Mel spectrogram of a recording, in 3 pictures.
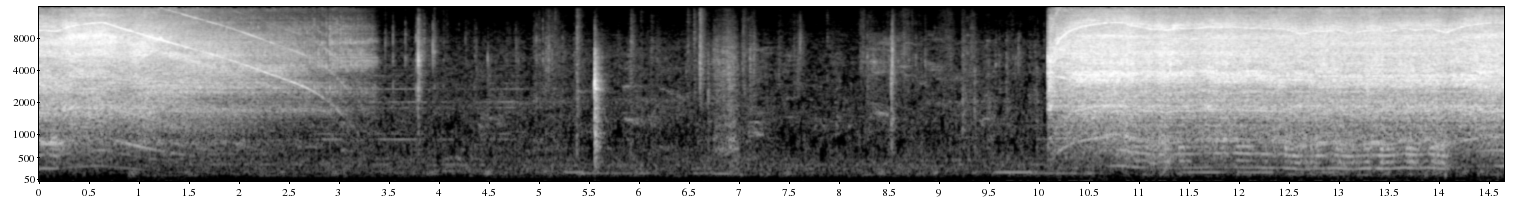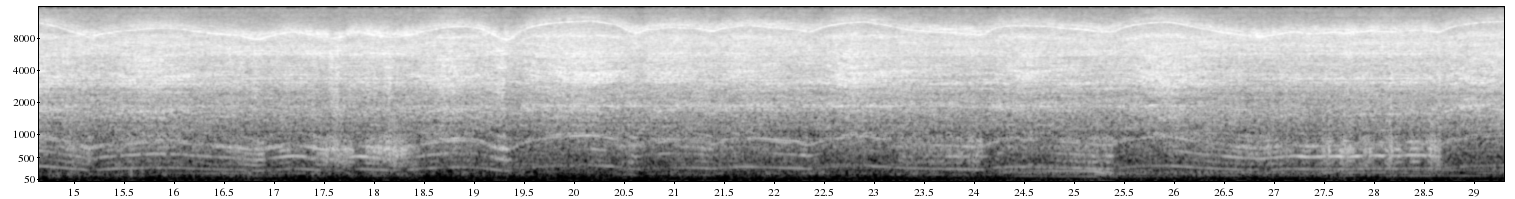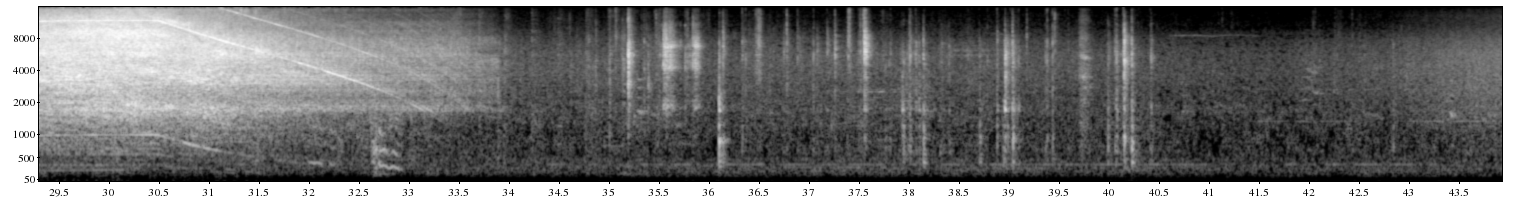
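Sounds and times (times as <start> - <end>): electric sander whining: 0.0 - 3.4, 10.1 - 34.0.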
